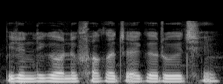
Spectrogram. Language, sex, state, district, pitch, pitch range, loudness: Bengali, male, West Bengal, Cooch Behar, 135 Hz, 135-140 Hz, -14 LUFS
